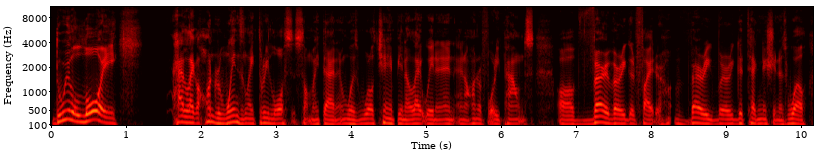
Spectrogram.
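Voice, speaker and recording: Fast-talking, emphatic New man. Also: medium pitch, no echo, clean studio sound. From New York, USA. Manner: emphatic, repetitive, peppers talk with "you know". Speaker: boxing show panelist. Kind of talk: animated sports discussion.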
